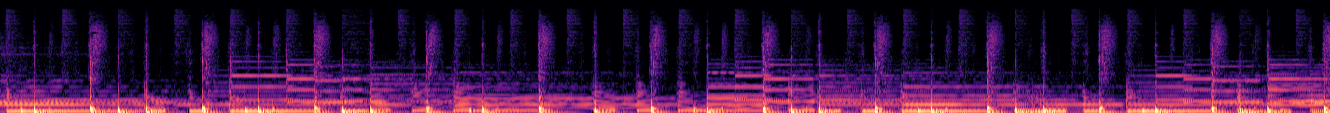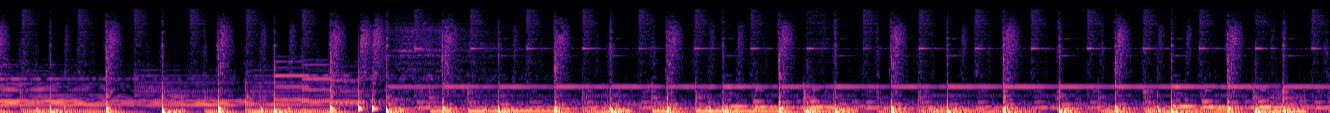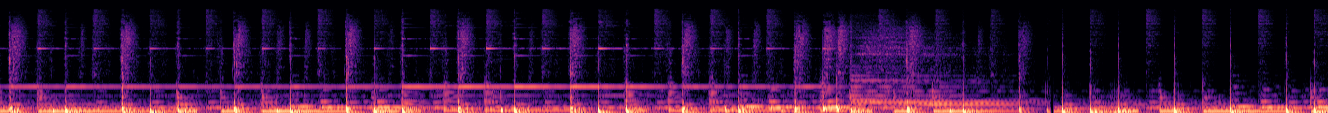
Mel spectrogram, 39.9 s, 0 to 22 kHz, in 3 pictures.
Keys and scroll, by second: 38.5 Delete.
